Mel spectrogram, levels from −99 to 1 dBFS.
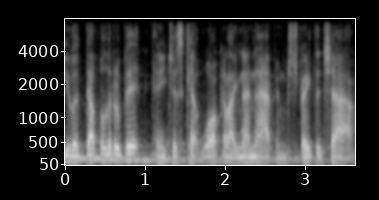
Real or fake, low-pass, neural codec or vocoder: fake; 7.2 kHz; codec, 24 kHz, 3 kbps, HILCodec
